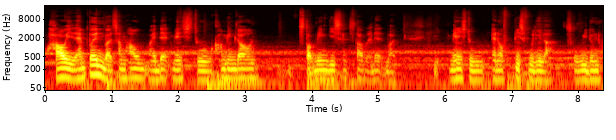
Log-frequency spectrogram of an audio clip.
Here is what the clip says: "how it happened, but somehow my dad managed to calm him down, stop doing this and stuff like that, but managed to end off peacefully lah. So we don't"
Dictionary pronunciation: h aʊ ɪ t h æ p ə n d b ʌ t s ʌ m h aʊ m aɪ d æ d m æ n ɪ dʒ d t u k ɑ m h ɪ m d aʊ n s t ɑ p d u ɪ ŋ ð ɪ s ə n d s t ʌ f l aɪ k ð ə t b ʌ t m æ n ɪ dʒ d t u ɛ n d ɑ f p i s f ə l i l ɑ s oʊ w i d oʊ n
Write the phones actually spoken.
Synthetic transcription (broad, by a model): h aʊ ɪ t h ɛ p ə n b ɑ t s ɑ m h aʊ m aɪ d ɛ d m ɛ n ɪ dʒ t u k ɑ m h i m d aʊ n s t ɑ p d u ɪ ŋ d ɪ s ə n s t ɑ f l aɪ k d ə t b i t m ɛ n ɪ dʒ t u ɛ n ɑ f p i s f ə l i l ɑ s oʊ w i d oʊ n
